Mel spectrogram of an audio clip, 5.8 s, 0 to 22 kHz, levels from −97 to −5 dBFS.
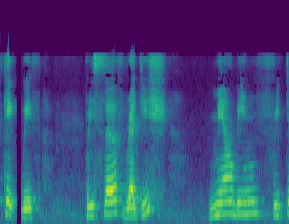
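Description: Throughout the clip the speech sounds rough and grainy, with a hiss filling the gaps between harmonics and a thin, synthetic top band. This is likely low-delay AAC compression (AAC-ELD): its short frames resolve pitch poorly, and the damage is plain enough to suggest a bitrate around 32 kbps.

From 0.31 to 0.42 s, AAC frame loss with muting leaves a soft-edged hole of about 100 ms. The decoder zeroed the missing frames, so the overlapping windows fade the sound out and back in.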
